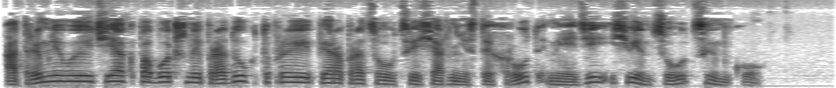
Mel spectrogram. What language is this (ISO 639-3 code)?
bel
